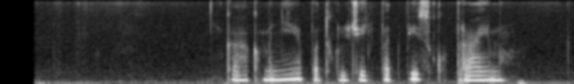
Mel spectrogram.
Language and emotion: Russian, neutral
